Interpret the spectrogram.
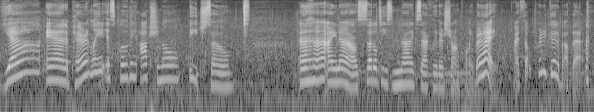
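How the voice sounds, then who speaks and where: A woman's voice: on the high side, expressive, creaky, fairly bright tone, slight background noise, full character voice. A woman playing a flirtatious, playful holidaymaker in an ASMR roleplay, talking in a coy, teasing, conversational way. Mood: amused, coy. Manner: coy, teasing, giggly, unhurried with pauses.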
